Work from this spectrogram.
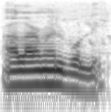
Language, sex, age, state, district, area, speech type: Assamese, male, 18-30, Assam, Sivasagar, rural, spontaneous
